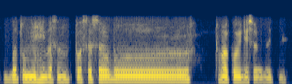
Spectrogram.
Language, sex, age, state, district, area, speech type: Assamese, male, 18-30, Assam, Charaideo, rural, conversation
